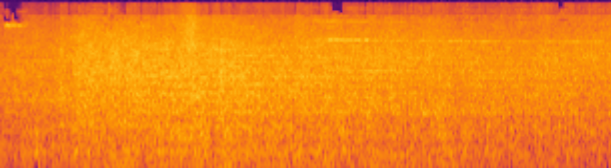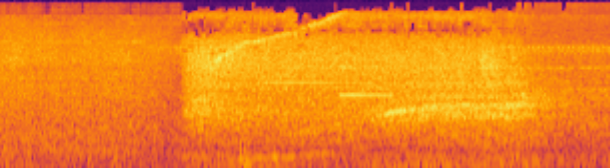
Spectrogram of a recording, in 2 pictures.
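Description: A Norfolk Southern freight train rumbles along the rails with a steady roar, then metal wheels squeal loudly partway through as it slows into a passing siding.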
